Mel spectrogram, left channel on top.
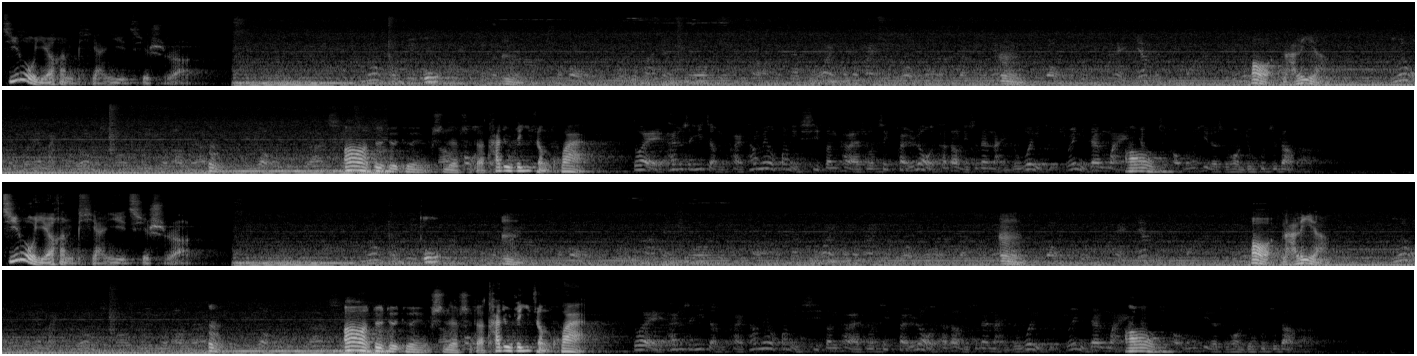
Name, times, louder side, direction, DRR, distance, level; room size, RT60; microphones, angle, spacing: voice 1, 0.0-1.9 4.2-4.4 5.0-5.2 10.0-10.2 12.5-13.3 16.2-16.3 17.5-20.0 25.4-25.8, right 3 dB, 90° right, 1.0 m, -27 dB
sound 1, 2.3-18.0, equal, 25° left, 1.5 m, -36 dB
voice 2, 2.7-3.2 3.6-12.7 13.9-17.7 18.5-19.1 20.4-25.4 25.8-27.0, left 1 dB, 40° left, 2.6 m, -44 dB
27.5 x 20.5 x 8.8 m
head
